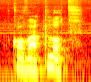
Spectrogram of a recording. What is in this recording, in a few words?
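"cover cloth", Nigerian Pidgin, male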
